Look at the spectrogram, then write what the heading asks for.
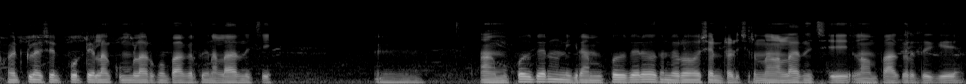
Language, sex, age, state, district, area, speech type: Tamil, male, 18-30, Tamil Nadu, Kallakurichi, urban, spontaneous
